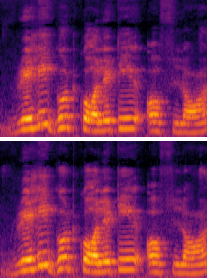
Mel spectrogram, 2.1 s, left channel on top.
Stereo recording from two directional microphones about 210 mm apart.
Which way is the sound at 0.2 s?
35° right (ahead or behind).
